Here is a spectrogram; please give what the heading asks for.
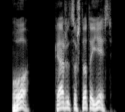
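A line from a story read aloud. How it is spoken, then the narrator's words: Exclamation. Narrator (Russian): воскликнул он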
